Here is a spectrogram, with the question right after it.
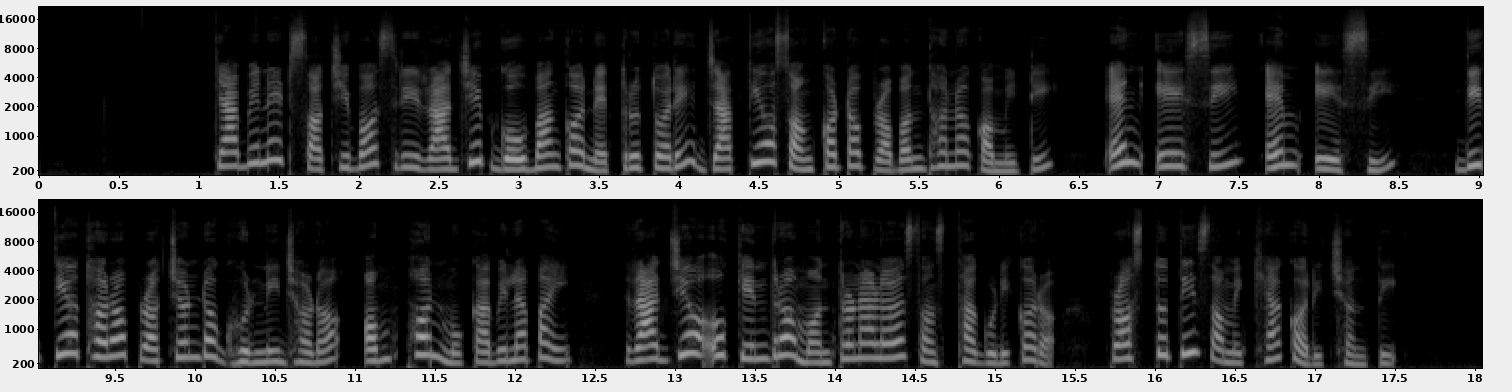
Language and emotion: Odia, neutral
